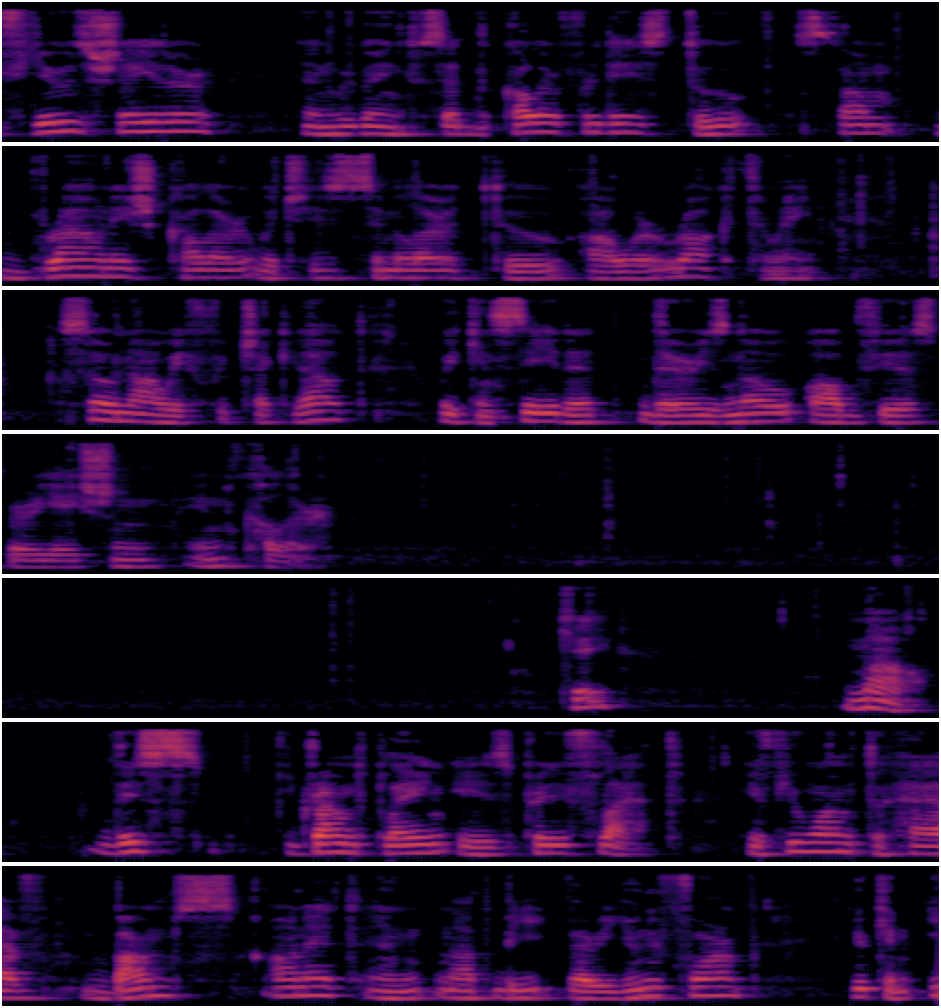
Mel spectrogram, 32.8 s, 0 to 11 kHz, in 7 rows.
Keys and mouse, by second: 10.3 ctrl+alt+b, 11.2-12.6 drag, 25.1-27.2 middle drag, 27.6 middle click, 31.2 middle click.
